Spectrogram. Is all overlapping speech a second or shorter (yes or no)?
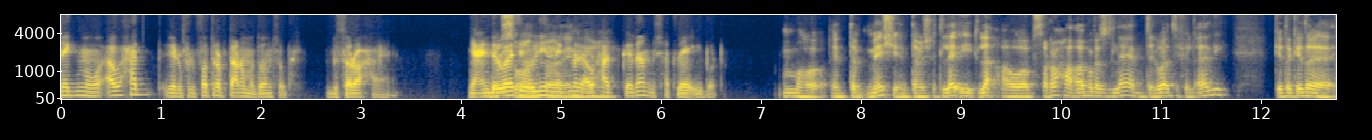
no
